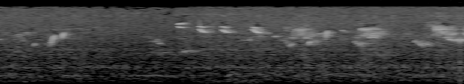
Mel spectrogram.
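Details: European goldfinch giving quick, high, tinkling chirps in a loose twittering run, faint against a soft background hiss.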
